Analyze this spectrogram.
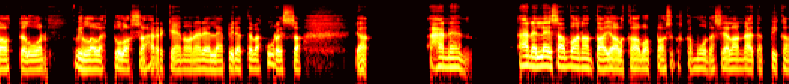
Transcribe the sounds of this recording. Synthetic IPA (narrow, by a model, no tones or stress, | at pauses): ɑot̪ːeluon | ʋilːɑlːet̪t̪ulosːɑhæ̰rkḛːnonḛdelːeːmpidet̪ːæʋækurisːɑ | jɑ̰ | hænen | hænelːeisɑːʋʋuɑːnɑnt̪ɑːjjɑ̰lkɑ̰ːʋɑpːˑɑˑusikoskɑmuːt̪ensielːæonnæit̪æpikɑ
